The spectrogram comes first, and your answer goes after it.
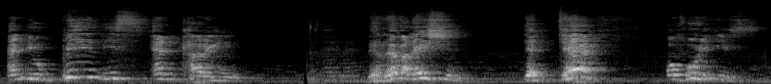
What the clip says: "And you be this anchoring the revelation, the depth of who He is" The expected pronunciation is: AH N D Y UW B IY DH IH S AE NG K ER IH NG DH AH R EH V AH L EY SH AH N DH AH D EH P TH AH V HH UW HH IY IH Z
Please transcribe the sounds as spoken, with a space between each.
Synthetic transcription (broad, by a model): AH N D Y UW B IY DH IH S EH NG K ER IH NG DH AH R EH V AH L EY SH AH N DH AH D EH TH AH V HH UW HH IY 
